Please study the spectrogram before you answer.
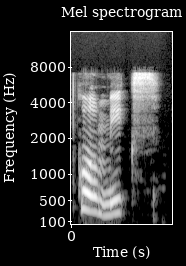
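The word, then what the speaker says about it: cómics: va a tildar ejemplo la palabra comics es grave está terminando n se le está antecediendo a esta s la consonante ce por lo tanto si le tildó las reglas de las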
